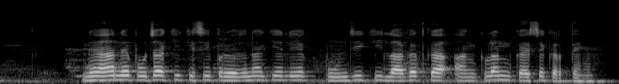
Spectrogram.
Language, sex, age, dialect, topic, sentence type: Hindi, male, 31-35, Awadhi Bundeli, banking, statement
